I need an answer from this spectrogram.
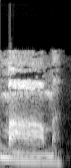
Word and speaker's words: ma'am: Princess Charlotte, what may we do for you, ma'am? Ma'am. Rhymes with jam.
